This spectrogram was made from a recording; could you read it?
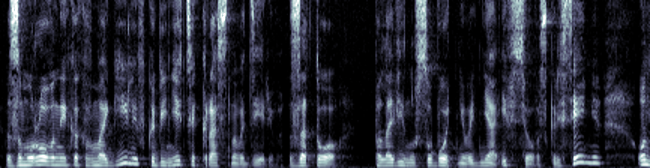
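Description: A wry, lyrical female storyteller in a radio play. Her voice is dark and soft-edged, a little husky, and rises and falls expressively over faint music. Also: deep voice, full character voice. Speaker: narrator. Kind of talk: literary radio play narration.

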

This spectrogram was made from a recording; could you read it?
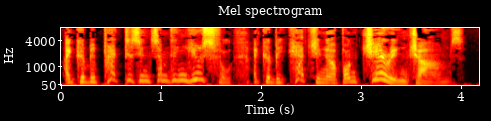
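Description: A man's voice: sits high, wildly swooping pitch, brisk, slightly rough, no echo, muffled recording, voice pushed up, heavily acted. A man voicing an impatient, bossy teenage schoolgirl who speaks sharply. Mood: exasperated. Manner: sharp, exasperated.

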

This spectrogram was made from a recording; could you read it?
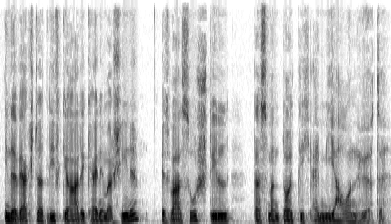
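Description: A man's voice: low-pitched, sing-song, a little slow, exaggerated voice. A man reading scripted narration for a German children's radio play.

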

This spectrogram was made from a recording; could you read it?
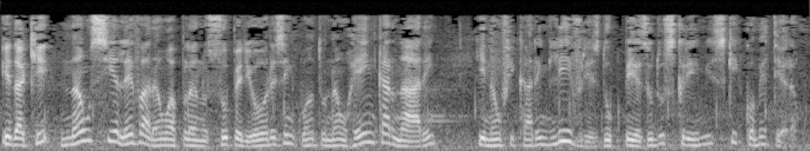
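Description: A man playing a stern spirit official in a radio soap opera, speaking gravely and formally. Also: medium pitch, animated, moderate pace, darkish tone, lo-fi sound, slight background noise, close to an everyday voice. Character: stern male spirit official warning of dangers.

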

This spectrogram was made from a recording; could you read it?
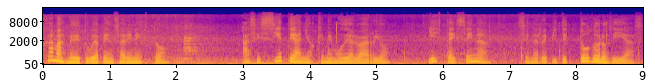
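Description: A woman's voice: sits low, expressive, measured pace, warm tone, slight background noise. A woman acting an anxious, introspective character in a radio drama monologue, confiding and dramatic, with a Buenos Aires accent. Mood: reflective. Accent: Argentine, Buenos Aires. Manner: confiding, dramatic, reflective with colloquial swearing. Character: anxious, introspective woman haunted by always running late.

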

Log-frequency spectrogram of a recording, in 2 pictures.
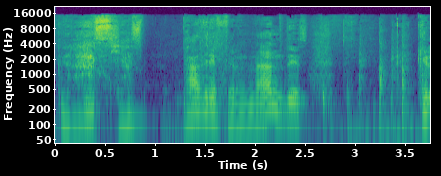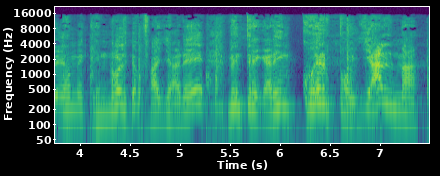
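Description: A man's voice: high-pitched, expressive, slow, background noise, heavily acted. A male actor playing a devout, earnest and commanding young Mexican priest in a radio drama. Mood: grateful, devoted.

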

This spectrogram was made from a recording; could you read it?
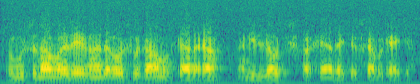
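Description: An actor playing a calm, shrewd police commissioner who speaks in a measured, authoritative way in a radio drama. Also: male voice, fairly low pitch, phone-quality sound, close to an everyday voice.

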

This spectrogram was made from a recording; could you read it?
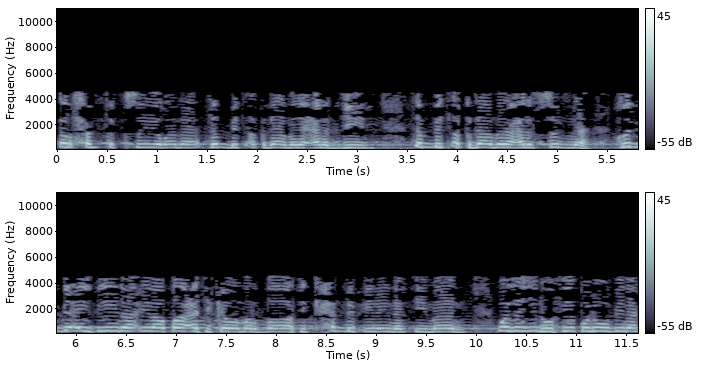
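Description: A man with a very high, husky voice pours out fervent pleading prayers in a sermon, repeating each invocation. The sound is thin and tinny, like it came over a phone line. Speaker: preacher. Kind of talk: emotional supplication sermon.

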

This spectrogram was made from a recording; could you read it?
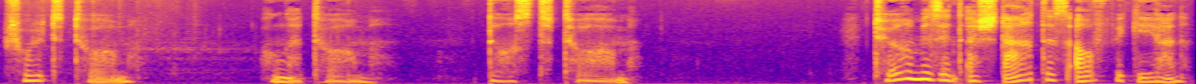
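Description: Older wife brooding in a radio play, gravelly and husky, sardonic, bitter. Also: female voice, low voice, very slow, long pauses, dark tone, no room sound, full character voice. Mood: bleak. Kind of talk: literary radio drama monologue.

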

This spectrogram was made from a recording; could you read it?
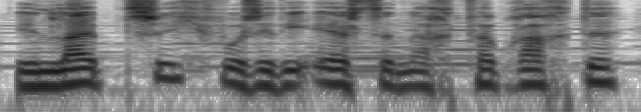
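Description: A man tells a historical tale in a calm, measured voice of middle pitch. Soft music plays faintly beneath his narration. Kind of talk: scripted narration of a radio play.

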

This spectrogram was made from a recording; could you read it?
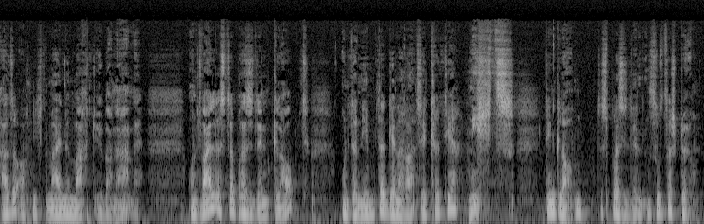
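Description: A husky, imperious military ruler. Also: male voice, fairly low pitch, expressive, moderate pace, heavily acted. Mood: coolly argumentative. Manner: commanding, coolly argumentative, declamatory. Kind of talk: radio play acting.

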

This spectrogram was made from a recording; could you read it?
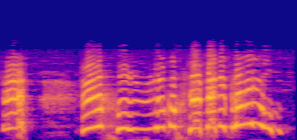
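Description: A man's voice: very high-pitched, fairly even intonation, unhurried, pitched above the performer's own voice. A man voicing a small, naive forest gnome in a children's radio play, hesitant and plaintive. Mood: relieved. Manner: hesitant, plaintive, easily tempted. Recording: dull old radio recording.

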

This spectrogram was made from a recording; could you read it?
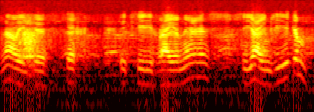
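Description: A man's voice: medium pitch, normal speed, lightly acted. A man playing a boastful, jovial detective in a comic 1960s Dutch radio serial, folksy, stammering and chuckling. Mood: gruff, familiar. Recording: noisy old radio recording.

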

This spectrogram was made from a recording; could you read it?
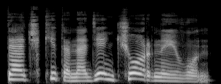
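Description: A big, domineering older village woman from an audiobook, as a female reader puts her on. She scolds brusquely in folksy, colloquial speech and sounds gruff and combative, recorded dry and close. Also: lowish voice, lively intonation, unhurried, dry recording. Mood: scolding.

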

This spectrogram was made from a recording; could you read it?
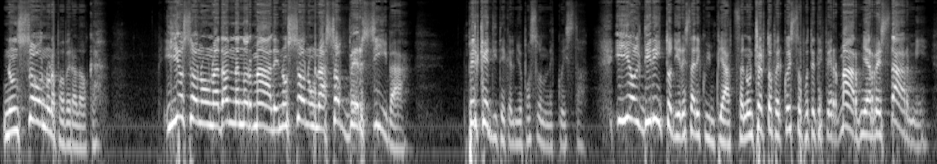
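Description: Radio drama: a grieving, defiant mother, husky, swinging widely between outcry and breathy whisper. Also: a little high, sing-song, brisk, fairly bright tone. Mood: defiant outrage. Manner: intense, theatrical, breaking into whispers. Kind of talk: dramatic radio theatre monologue.

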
